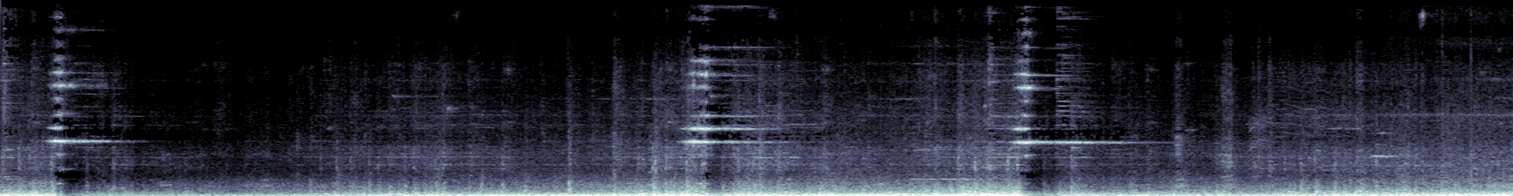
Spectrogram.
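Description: Freight train of covered hopper cars rolling past, a steady low rumble of wheels on rail, with three brief high-pitched wheel squeals.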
